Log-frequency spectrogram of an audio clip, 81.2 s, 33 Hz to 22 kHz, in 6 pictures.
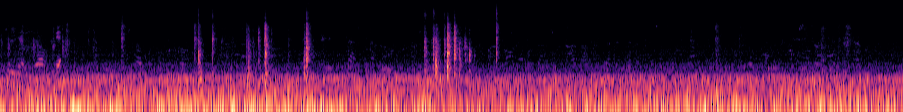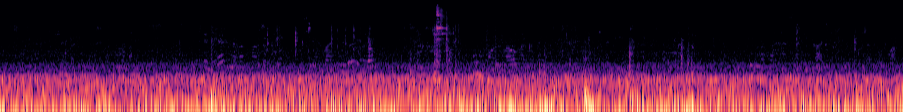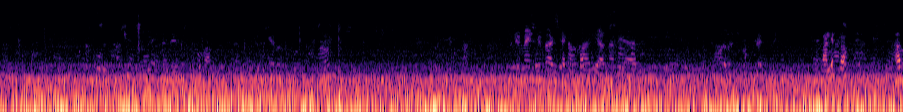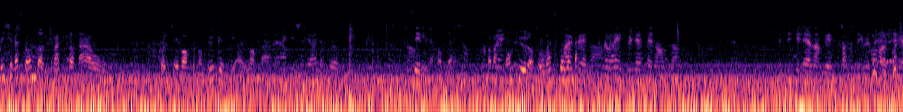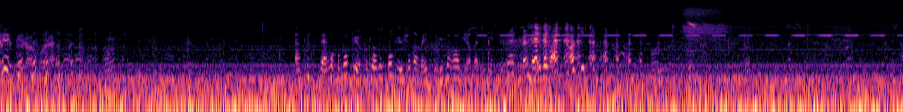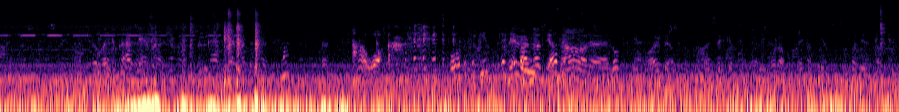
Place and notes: Oslo, Gardermoen Oslo airport, Flytoget
Norway, Oslo, Gardermoen, airport, Flytoget, train, binaural
Norway, June 2011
